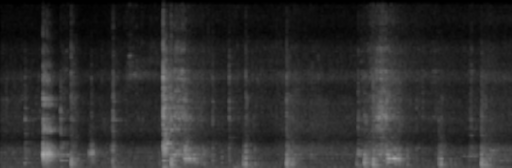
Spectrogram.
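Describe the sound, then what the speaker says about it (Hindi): Okra fries in a pan with green chillies and tomatoes. A low sizzle runs throughout, and a spatula strikes and scrapes the pan at irregular intervals, some strokes louder than others, with no talking. "इसे थोड़ा भून लेना, टमाटर थोड़े गल जाए।"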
